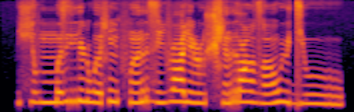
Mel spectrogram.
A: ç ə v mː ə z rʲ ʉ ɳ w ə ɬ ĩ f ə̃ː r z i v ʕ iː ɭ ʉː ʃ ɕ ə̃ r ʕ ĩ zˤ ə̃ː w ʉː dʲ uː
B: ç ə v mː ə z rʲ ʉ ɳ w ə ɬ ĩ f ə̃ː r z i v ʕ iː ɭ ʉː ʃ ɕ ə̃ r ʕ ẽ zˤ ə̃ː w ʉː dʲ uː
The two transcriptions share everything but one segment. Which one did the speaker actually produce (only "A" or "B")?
A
